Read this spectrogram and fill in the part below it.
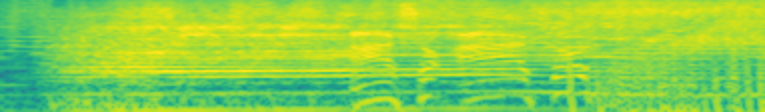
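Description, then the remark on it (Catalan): A high-revving MotoGP motorcycle engine screams loudly and continuously, its pitch climbing and dropping with sharp throttle blips, without talk. “El tio s'ha guardat la moto bona per la careta de MotoGP.”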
